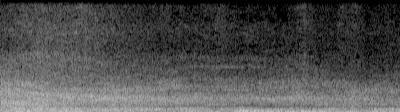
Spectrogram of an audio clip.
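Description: A small truck drives away and fades into the distance.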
